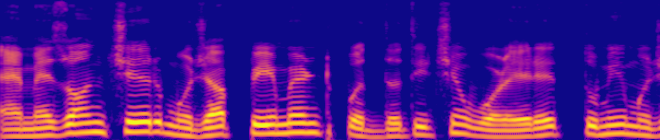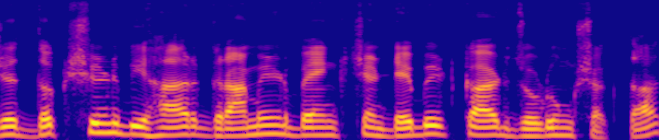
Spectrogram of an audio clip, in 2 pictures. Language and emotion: Goan Konkani, neutral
